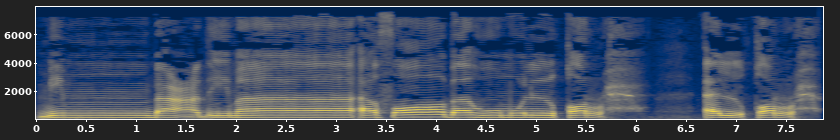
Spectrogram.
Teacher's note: فنعطي الراء حقها من البينية والحاء حقها من الرخاوة والهمس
